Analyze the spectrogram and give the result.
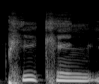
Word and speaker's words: Peking: Well, in particular, it was a speech that he gave to Peking University. That is the correct pronunciation in Beijing, which is also the correct pronunciation.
